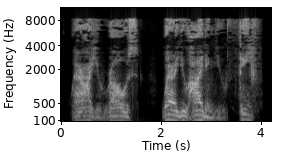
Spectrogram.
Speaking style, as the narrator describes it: as the pain bit in and wisps of smoke curled out around his knuckles, he whispered

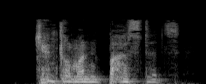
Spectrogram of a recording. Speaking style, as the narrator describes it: hissed Locke

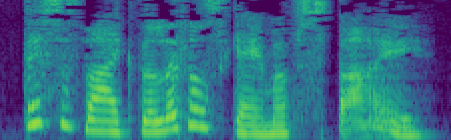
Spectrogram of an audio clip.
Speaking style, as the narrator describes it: she giggled

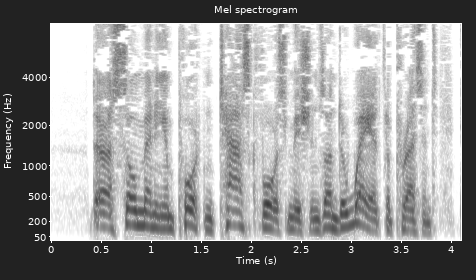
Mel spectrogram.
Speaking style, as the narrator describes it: says Lord Asami, his voice urgent

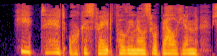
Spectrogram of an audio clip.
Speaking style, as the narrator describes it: she breathed

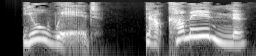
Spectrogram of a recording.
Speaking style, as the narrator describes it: Lauren said cheerfully

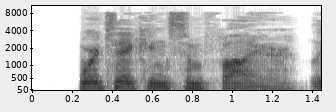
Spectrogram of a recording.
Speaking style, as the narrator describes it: Lisanne said, her voice matter-of-fact

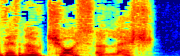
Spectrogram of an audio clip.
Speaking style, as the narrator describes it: Erwin hissed

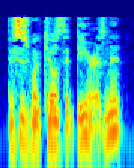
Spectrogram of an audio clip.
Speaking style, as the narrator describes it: Samuel said

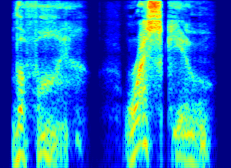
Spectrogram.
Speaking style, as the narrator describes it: Piggy whispered

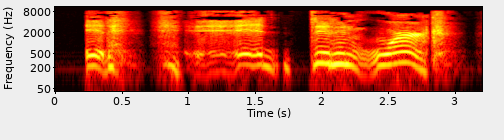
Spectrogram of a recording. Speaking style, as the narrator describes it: I stammered

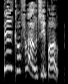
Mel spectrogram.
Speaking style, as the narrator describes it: screeched the angels, taking up a new cry

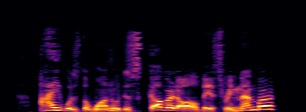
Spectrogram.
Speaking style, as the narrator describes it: Margot realized she was raising her voice

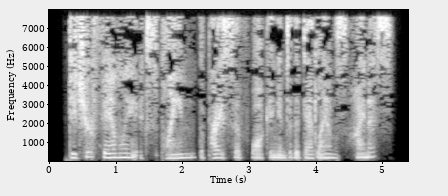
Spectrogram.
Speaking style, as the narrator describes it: I whisper

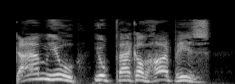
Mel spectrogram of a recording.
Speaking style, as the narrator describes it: I shouted

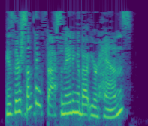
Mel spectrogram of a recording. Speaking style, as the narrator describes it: snapped

